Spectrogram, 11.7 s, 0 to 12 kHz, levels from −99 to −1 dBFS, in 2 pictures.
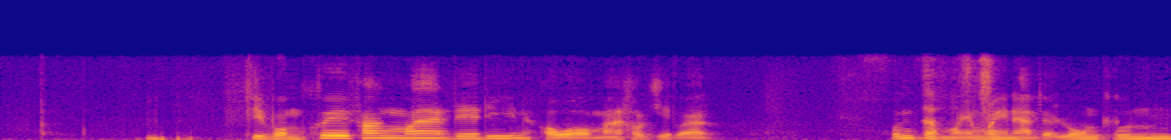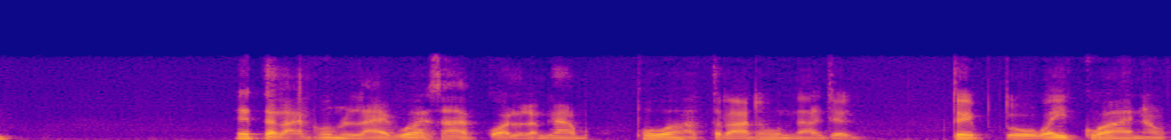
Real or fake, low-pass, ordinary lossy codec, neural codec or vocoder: fake; 7.2 kHz; none; codec, 16 kHz, 0.8 kbps, ZipCodec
